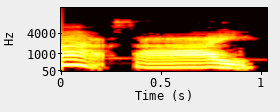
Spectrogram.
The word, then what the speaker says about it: ทราย: กล้ำ กัน ดี กว่า ค่ะ ทราย อ่าน ว่า ทราย ทราบ อ่าน ว่า ทราบ อินทรีย์ อ่าน ว่า อินทรีย์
